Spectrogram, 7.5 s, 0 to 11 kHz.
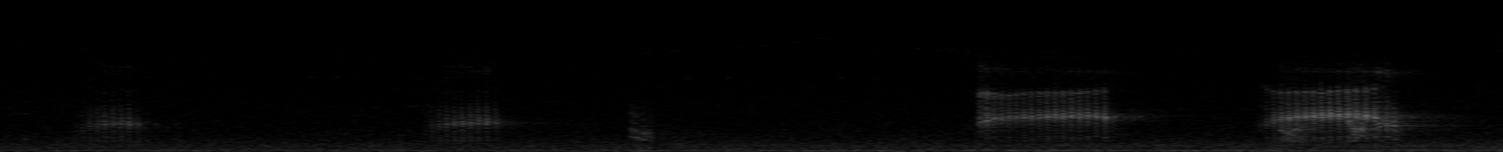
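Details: Mallard on a pond at San Antolín, Zamudio, recorded 16 May 2020. Five short, nasal, harshly buzzy calls are spaced unevenly over several seconds. The last two are longer and louder, over a steady background hiss.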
